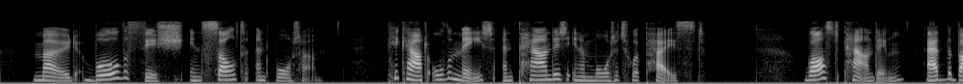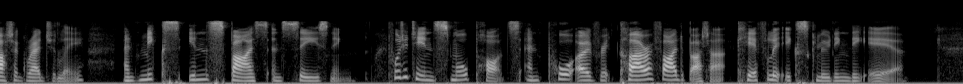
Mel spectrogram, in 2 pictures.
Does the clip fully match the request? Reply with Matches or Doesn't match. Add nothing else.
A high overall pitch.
Matches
